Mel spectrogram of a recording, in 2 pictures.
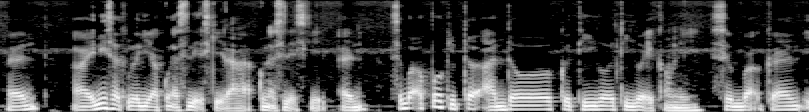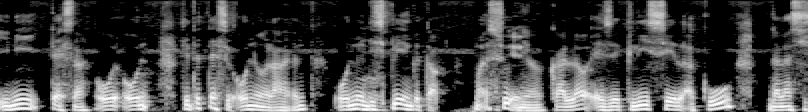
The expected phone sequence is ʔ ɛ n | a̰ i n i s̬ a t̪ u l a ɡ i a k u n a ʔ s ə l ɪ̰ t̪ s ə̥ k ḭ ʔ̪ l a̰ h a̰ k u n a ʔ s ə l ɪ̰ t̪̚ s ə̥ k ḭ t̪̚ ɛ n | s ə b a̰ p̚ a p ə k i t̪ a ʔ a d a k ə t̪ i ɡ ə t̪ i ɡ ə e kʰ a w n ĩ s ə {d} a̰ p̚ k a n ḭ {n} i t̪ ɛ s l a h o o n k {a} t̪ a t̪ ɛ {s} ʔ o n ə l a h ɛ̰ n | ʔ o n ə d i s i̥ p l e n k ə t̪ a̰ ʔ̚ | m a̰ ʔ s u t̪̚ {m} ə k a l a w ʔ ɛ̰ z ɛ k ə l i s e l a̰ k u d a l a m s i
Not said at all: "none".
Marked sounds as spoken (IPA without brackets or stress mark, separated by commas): b, n, i, s, ɲ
